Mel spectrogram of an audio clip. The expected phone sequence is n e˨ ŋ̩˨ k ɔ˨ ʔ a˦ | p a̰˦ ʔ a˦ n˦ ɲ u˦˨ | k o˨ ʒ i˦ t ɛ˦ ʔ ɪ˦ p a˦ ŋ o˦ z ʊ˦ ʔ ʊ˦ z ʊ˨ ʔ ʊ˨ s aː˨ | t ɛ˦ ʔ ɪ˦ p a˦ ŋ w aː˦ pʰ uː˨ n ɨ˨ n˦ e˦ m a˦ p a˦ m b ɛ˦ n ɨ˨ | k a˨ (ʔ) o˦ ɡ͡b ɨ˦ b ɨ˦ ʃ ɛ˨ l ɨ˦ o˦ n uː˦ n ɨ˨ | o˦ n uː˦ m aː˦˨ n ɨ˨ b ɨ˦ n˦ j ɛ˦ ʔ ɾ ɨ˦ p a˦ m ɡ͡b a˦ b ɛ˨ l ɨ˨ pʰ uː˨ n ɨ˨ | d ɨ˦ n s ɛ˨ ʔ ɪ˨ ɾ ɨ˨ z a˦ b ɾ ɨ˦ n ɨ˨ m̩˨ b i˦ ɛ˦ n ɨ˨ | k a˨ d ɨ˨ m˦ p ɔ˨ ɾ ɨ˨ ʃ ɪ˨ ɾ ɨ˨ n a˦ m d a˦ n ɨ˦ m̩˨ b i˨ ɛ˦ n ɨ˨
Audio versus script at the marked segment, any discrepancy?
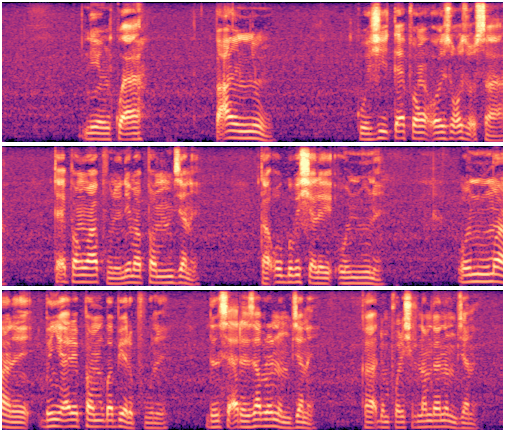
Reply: no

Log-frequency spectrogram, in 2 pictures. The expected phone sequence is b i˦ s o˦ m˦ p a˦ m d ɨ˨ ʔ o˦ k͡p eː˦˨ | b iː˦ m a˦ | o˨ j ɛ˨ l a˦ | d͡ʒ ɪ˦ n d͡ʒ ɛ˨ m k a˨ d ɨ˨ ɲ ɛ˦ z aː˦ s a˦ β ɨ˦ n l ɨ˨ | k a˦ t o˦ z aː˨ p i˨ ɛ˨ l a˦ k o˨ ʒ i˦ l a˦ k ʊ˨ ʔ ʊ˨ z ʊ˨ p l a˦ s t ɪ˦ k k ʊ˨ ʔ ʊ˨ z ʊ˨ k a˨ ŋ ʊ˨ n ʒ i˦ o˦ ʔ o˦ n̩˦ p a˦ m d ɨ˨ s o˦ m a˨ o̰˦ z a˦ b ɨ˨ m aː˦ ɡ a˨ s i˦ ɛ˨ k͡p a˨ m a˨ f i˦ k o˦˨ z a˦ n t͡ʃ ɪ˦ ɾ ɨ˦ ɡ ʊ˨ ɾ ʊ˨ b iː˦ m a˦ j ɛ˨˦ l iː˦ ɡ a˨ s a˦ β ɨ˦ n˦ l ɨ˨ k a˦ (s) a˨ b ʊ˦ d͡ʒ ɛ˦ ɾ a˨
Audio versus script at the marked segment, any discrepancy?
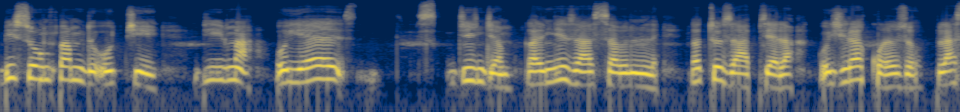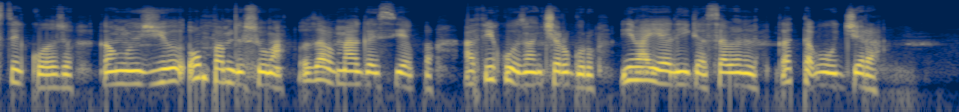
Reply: yes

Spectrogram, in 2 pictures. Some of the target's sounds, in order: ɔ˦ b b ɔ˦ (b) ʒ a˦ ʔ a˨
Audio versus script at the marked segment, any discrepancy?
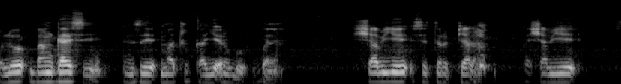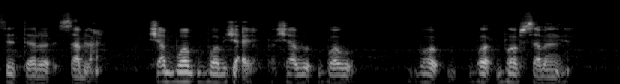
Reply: no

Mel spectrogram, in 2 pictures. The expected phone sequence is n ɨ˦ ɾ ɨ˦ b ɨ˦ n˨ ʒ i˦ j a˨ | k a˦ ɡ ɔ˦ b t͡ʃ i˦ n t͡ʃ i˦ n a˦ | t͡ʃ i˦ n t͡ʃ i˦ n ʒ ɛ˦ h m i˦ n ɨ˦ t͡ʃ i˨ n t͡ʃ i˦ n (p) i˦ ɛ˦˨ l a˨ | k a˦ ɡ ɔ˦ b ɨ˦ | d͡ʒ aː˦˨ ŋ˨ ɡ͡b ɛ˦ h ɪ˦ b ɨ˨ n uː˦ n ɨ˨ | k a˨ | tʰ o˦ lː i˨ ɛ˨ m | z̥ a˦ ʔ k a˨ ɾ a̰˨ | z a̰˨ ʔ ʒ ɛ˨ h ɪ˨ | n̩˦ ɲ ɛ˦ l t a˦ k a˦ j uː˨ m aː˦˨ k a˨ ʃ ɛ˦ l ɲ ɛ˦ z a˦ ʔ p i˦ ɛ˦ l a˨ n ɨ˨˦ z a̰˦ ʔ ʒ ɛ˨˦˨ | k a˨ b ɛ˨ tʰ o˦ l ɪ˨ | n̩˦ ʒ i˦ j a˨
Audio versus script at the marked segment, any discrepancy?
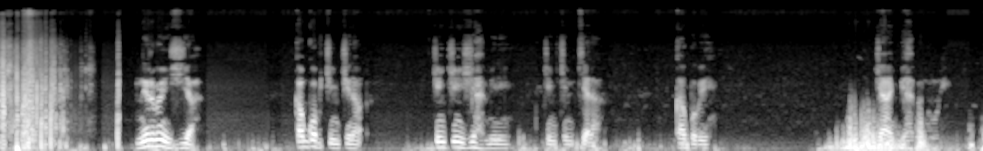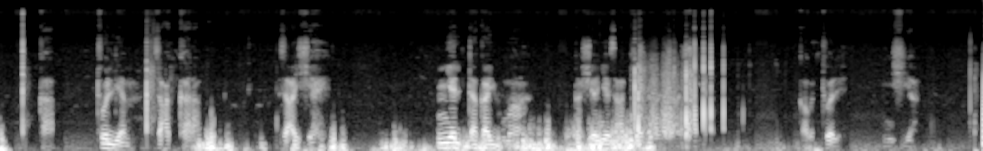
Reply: no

